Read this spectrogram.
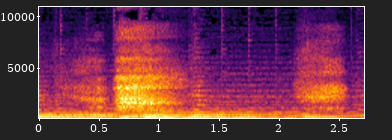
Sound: scoffs

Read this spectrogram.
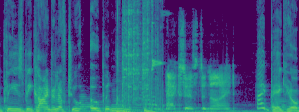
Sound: thud, dishes clatter

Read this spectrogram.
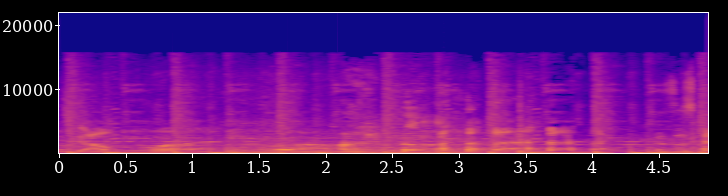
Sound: straining

